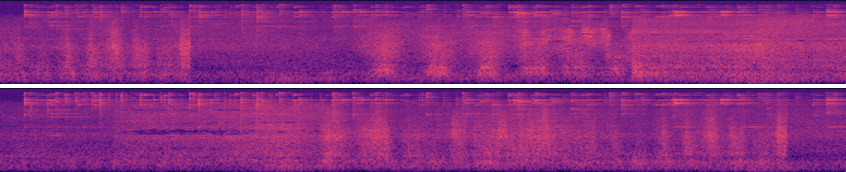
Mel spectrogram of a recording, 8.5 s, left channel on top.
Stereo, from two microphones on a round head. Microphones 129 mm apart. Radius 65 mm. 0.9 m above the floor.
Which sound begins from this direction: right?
Keys jangling, at 0.2 s.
